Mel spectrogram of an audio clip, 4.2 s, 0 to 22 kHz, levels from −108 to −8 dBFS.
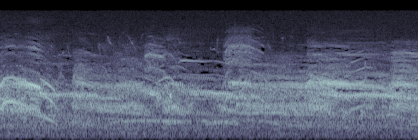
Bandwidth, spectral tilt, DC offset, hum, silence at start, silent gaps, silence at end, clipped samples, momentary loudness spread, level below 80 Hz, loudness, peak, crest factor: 16 kHz; -1 dB/octave; under 0.1%; none; 0 s; none; 0 s; under 0.1%; 7 LU; -84 dBFS; -37 LUFS; -22 dBFS; 16 dB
